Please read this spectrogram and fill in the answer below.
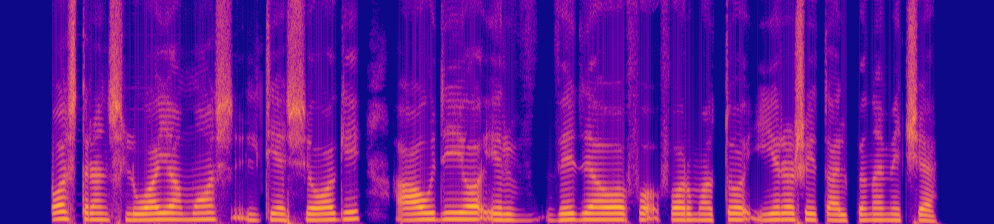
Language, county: Lithuanian, Telšiai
